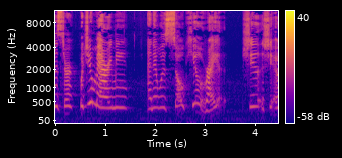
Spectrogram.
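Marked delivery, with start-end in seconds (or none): 0.0-1.4 put-on little girl's voice, high-pitched and eager. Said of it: "she was like".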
